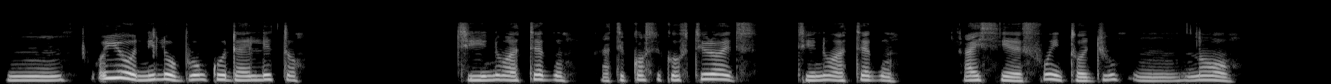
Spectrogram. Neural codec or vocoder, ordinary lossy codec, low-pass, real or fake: vocoder, 24 kHz, 100 mel bands, Vocos; none; 7.2 kHz; fake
